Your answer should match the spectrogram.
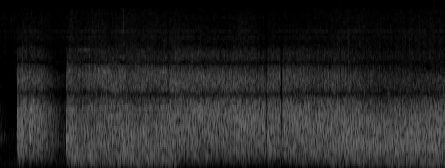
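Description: Radio-drama sound effect of massed gunfire: a short burst, then, under a second in, a continuous volley of many guns firing together at a steady level.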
